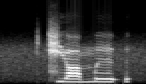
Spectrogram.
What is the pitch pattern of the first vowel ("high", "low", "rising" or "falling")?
low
